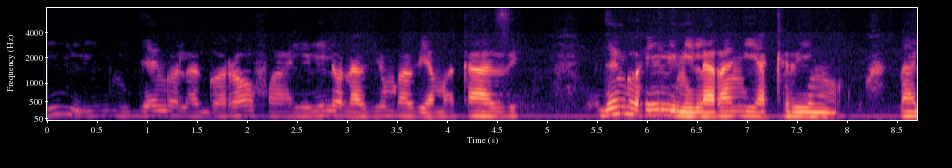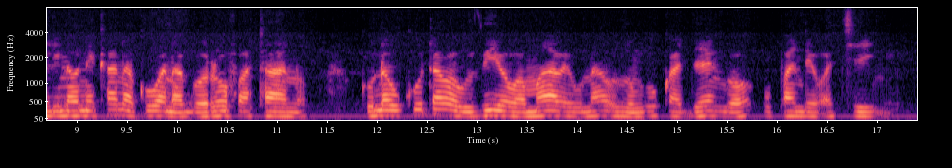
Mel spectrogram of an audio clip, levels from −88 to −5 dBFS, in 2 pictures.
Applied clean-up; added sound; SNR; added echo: none; none; none; none.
